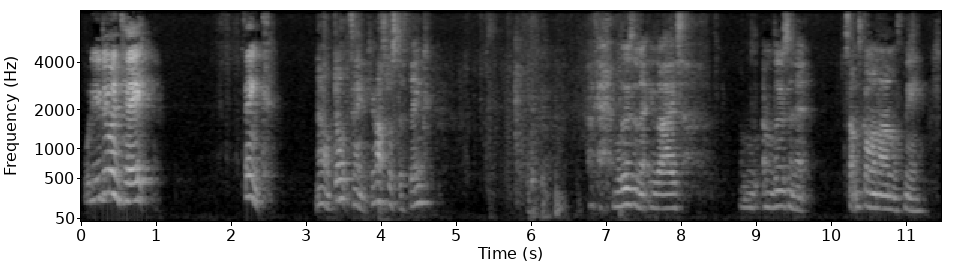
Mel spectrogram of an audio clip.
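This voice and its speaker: A woman with a fairly low pitch speaks at a moderate pace with very wide pitch swings. Long, frequent pauses and audible room echo fill the clip. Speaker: painter. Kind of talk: casual chat. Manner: animated.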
